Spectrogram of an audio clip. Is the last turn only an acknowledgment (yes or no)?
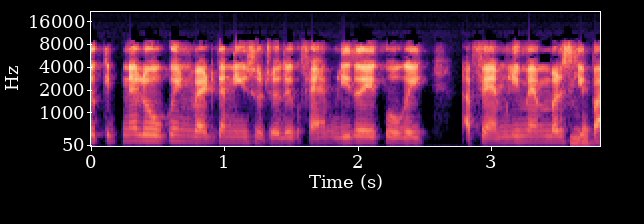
yes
